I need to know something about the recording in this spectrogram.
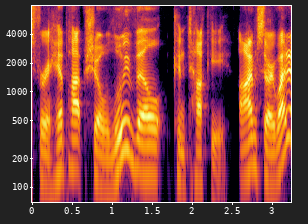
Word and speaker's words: Louisville: It's pronounced Louisville. I know that. I'm sorry, Crash. My Midwestern accent overtook me. Louisville. I thought it was Louisville. Hi, I'm traveling to Louisville.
